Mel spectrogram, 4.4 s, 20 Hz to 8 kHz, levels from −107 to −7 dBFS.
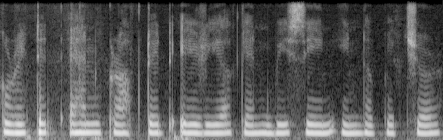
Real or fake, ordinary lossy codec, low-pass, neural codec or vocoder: fake; Opus, 64 kbps; 7.2 kHz; vocoder, 22.05 kHz, 80 mel bands, WaveNeXt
